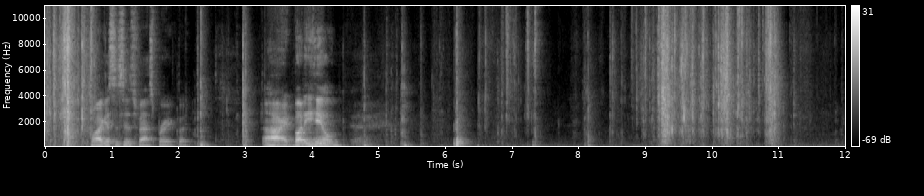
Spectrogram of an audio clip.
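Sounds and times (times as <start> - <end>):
wrapper crinkling and tearing: 0.0 - 1.1, 6.5 - 7.5, 8.4 - 11.5.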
